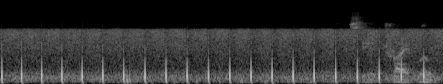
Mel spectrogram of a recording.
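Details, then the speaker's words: Crisp, regular clicks at about five per second over steady static: fibrillation potentials with triphasic spike form on needle EMG. "both of them will fire in a regular firing pattern usually with a gradual slowing down so here's an example of a spike"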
